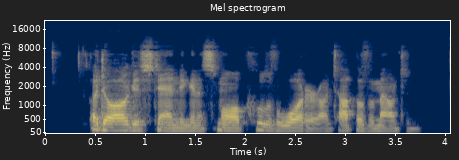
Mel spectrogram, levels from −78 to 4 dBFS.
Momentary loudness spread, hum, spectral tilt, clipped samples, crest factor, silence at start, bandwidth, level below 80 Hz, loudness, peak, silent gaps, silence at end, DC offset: 10 LU; none; -3 dB/octave; under 0.1%; 16 dB; 0.05 s; 11.5 kHz; -60 dBFS; -17 LUFS; 0 dBFS; none; 0.35 s; under 0.1%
